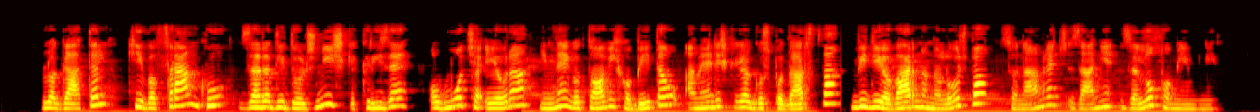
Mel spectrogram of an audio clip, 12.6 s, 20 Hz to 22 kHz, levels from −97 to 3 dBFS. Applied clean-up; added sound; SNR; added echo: neural mask model DeepFilterNet 3.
